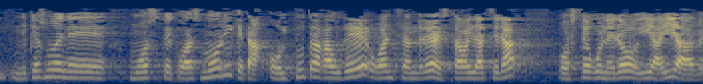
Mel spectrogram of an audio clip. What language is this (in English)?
Basque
